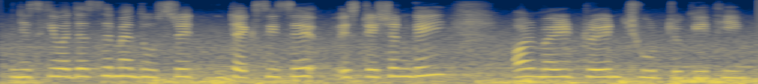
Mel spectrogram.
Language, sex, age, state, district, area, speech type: Urdu, female, 30-45, Uttar Pradesh, Aligarh, urban, spontaneous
